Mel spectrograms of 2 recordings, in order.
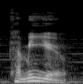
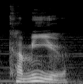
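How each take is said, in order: First: The name is said with a y sound. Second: The same.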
